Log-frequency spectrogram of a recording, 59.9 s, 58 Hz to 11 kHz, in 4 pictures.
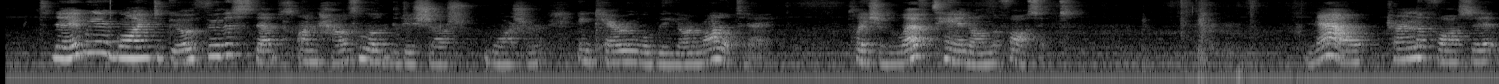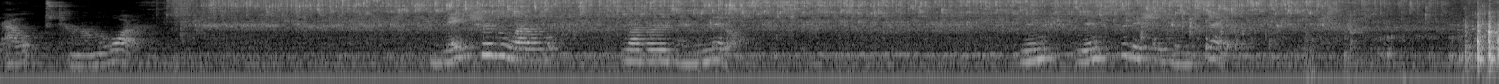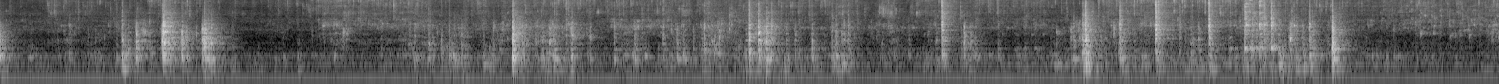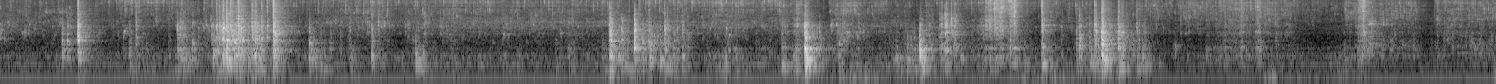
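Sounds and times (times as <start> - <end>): tap running into sink: 21.2 - 43.6
dishes clattering: 29.5 - 32.3, 34.0 - 38.7, 40.6 - 43.6, 45.6 - 49.3, 51.0 - 59.0.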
